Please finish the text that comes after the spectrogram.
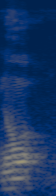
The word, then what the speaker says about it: Newark: Orange, looking for Newark, I said it right, Newark, Jersey City, and New York City.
